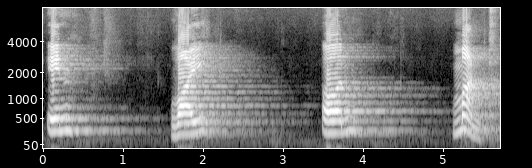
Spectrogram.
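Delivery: Environment drawn out syllable by syllable; slow teacher's demo of environment. Shown as a demonstration. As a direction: stretch environment very slowly. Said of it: "देखिए कैसे होगा".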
